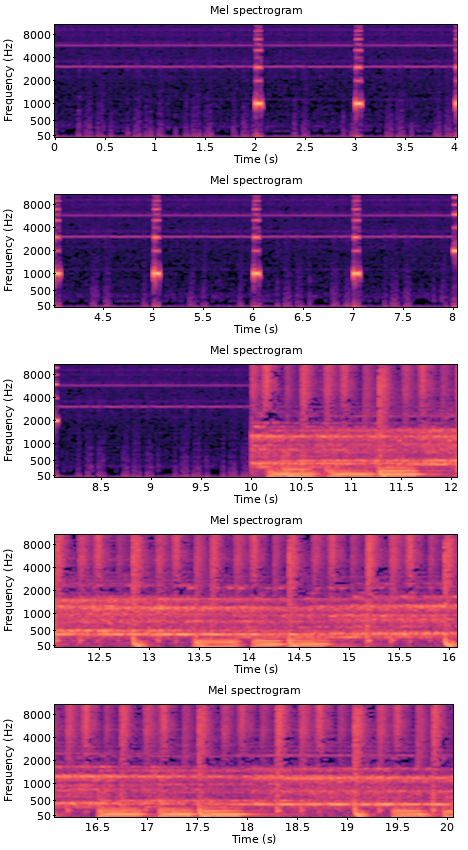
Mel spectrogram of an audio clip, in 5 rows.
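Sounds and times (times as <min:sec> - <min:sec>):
music: 0:10.0 - 0:20.0.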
